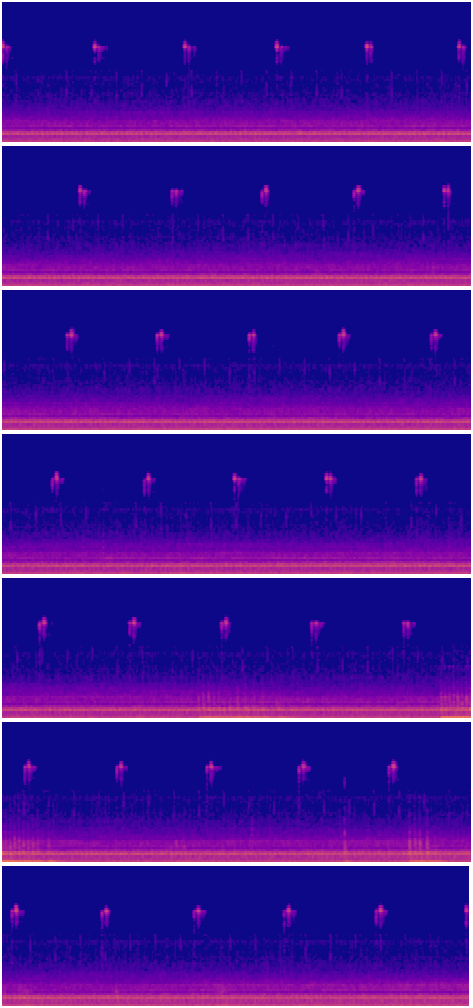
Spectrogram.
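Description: Underwater recording from a creel resting on the seabed: a steady hum with a constant high tone, broken by three dull low knocks a few seconds apart in the second half, the middle one the loudest.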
